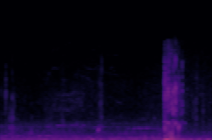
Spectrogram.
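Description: A bait catapult firing a pouchful of pellets: one short, sharp snap near the end, over a quiet background with a faint steady hum.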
